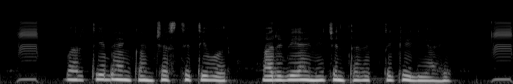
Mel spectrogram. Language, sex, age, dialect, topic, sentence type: Marathi, female, 25-30, Standard Marathi, banking, statement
